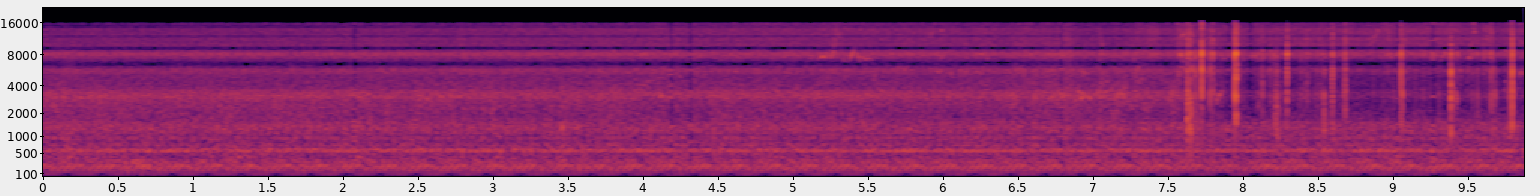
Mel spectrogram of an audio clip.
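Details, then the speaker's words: Endoscopic ear wax removal in a regular client's ear: switching to a finer, lower-power suction tip near the eardrum for comfort; steady hiss with sharp crackles and pops near the end as it picks up wax. "it's going to go in with a different instrument because we're approaching the ear drum this is a fine and it's less suction power so just make it a bit more work on my part however it's more comfortable in your ear actually"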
